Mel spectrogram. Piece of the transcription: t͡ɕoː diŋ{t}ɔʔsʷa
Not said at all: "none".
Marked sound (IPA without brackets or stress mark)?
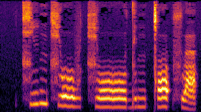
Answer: ǀ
